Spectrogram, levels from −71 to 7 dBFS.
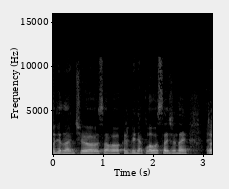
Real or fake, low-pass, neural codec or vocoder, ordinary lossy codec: fake; 14.4 kHz; vocoder, 44.1 kHz, 128 mel bands every 512 samples, BigVGAN v2; MP3, 48 kbps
